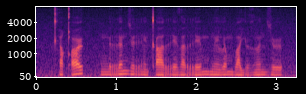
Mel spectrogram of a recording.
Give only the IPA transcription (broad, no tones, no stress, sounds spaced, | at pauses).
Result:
kʰ e qʼ ʏ | ŋ ə r ə n z ʏ r ẽ kʼ a r e ð a r e m b ẽ l ə m b a j ʏ ɣ ə̃ n z ʏ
